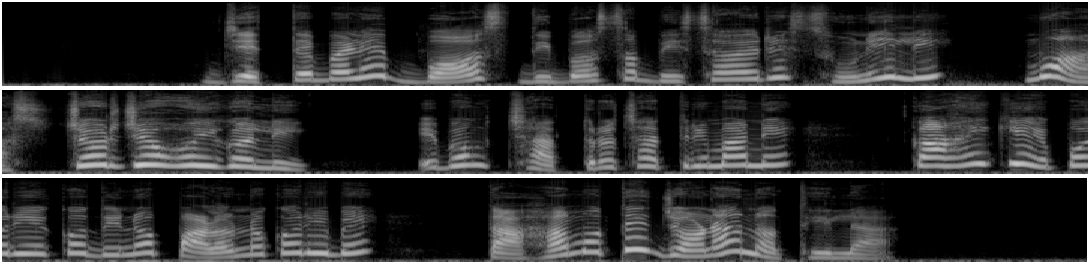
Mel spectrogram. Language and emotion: Odia, surprised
